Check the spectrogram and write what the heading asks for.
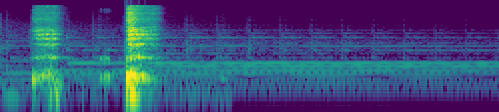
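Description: Three short, sharp sounds in the first second, the last the loudest, followed by soft steady background music.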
